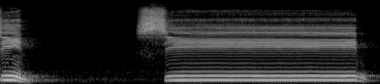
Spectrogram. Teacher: اس میں سین آواز ناک میں نہ جائے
